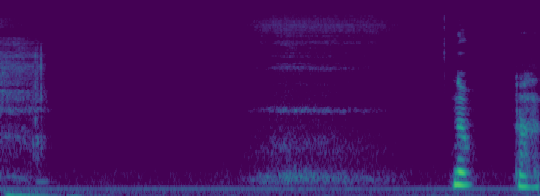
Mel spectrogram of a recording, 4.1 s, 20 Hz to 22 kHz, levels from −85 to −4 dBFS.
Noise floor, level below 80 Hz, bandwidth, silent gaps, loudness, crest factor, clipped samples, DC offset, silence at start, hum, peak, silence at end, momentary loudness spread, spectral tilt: -66 dBFS; -60 dBFS; 17.5 kHz; none; -37 LUFS; 26 dB; under 0.1%; under 0.1%; 0 s; none; -16 dBFS; 0 s; 27 LU; -5 dB/octave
